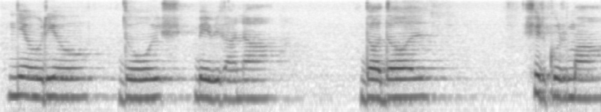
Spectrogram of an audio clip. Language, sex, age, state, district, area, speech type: Goan Konkani, female, 18-30, Goa, Murmgao, rural, spontaneous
